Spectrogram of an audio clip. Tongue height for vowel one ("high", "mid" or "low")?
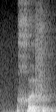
high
